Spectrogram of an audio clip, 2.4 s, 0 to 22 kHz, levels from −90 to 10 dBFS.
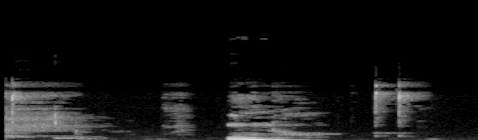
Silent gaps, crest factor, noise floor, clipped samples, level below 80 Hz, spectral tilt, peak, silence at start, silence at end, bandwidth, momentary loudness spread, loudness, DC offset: none; 16 dB; -50 dBFS; under 0.1%; -52 dBFS; -5.5 dB/octave; -2 dBFS; 0.05 s; 0.35 s; 9.4 kHz; 17 LU; -17 LUFS; under 0.1%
